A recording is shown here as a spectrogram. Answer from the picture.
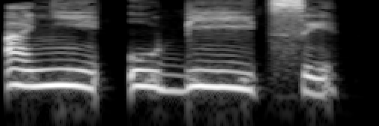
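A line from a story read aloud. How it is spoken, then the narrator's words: Hoarse strained voice. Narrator (Russian): проговорил Шайрен, хрипящим от напряжения голосом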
